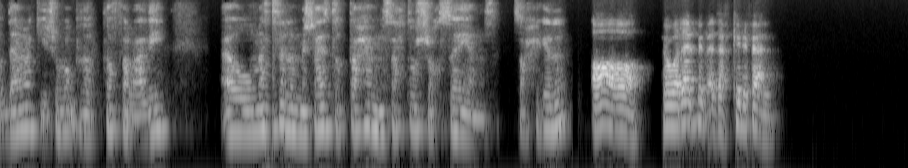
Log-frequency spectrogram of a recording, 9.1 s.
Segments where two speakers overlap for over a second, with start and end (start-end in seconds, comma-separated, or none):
none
